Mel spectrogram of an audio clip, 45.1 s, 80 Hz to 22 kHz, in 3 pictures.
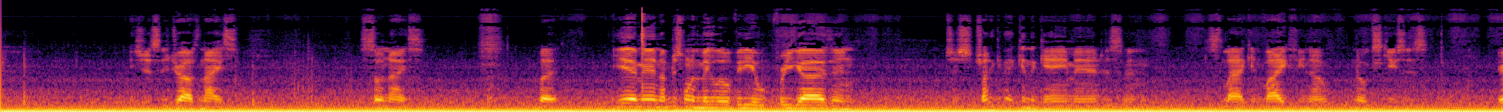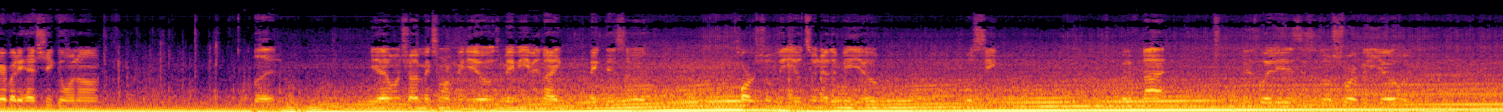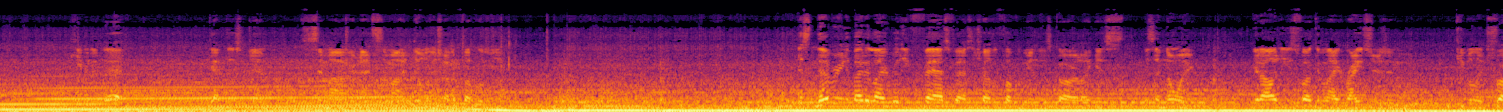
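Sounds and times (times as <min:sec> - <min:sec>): car engine accelerating through gears: 0:16.1 - 0:45.0.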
